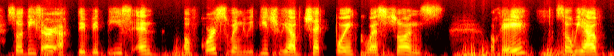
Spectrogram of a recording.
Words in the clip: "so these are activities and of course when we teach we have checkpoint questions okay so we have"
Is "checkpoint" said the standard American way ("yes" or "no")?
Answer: yes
